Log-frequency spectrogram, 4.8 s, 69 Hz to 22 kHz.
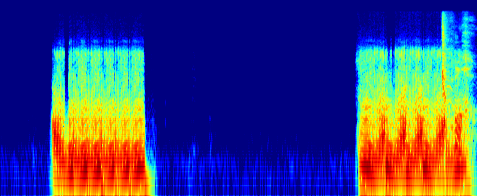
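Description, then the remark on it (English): Two buzzy, low-pitched cartoon fart sounds, each about a second long, separated by a couple of seconds of silence; the second one ends with a brief higher squeak. “Fart, cartoon, low buzz, fart times two, MP3.”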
